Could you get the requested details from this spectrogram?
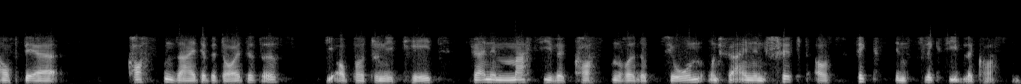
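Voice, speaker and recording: This is an ordinary speaking voice, a man talking at a fairly slow pace with fairly low pitch and fairly even intonation. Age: 40s. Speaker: business executive. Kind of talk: interview. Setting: video podcast recording.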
